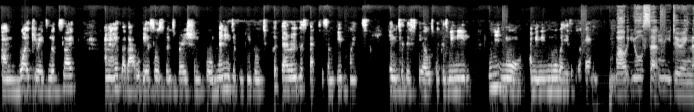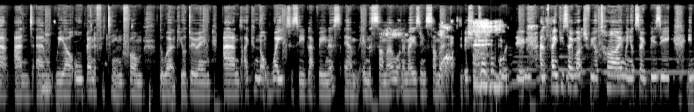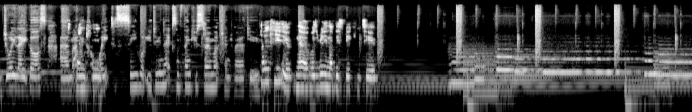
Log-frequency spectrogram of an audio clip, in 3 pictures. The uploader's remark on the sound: The sound quality in this episode is compromised due to an unstable internet connection between London and Lagos, where this conversation was recorded.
